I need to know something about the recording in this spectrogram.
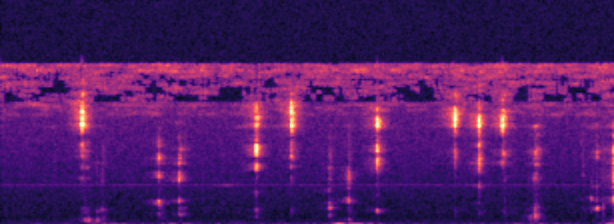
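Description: A pickaxe chips and breaks stone blocks in short, dry crunches.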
